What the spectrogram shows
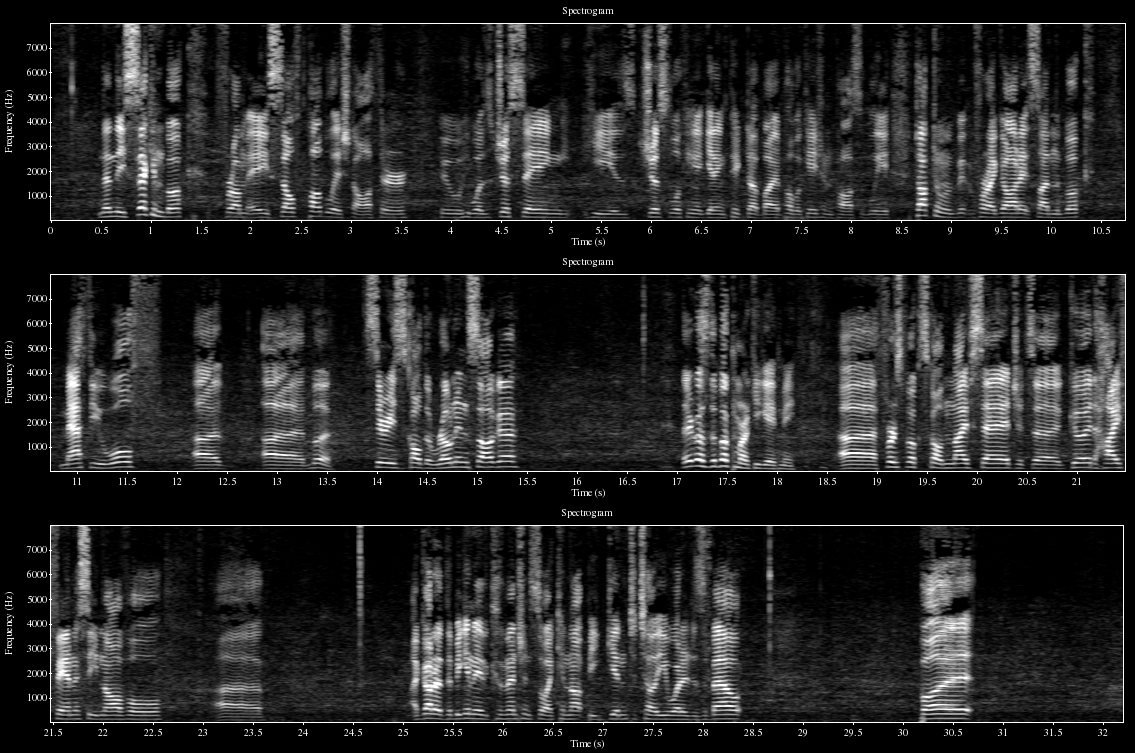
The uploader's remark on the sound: broadcast live cdom Wondercon 2018 in Anaheim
